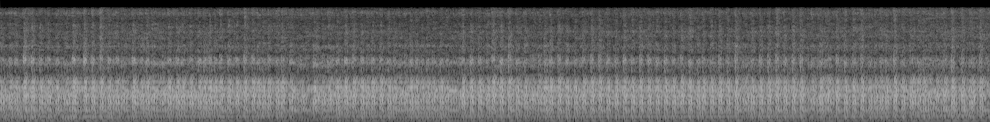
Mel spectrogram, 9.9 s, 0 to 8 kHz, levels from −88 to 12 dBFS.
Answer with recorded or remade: recorded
